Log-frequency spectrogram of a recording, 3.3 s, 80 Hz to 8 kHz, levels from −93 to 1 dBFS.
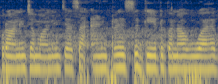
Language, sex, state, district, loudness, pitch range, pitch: Hindi, female, Uttar Pradesh, Gorakhpur, -18 LUFS, 185-190 Hz, 185 Hz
